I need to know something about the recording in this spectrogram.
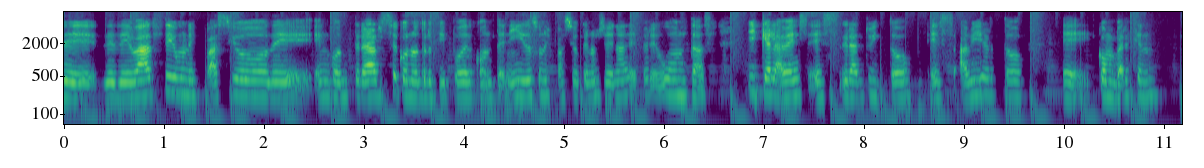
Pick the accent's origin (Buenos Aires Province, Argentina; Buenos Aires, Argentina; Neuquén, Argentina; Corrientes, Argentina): Corrientes, Argentina; yo nací en Corrientes, y bueno, me crié toda mi vida ahí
